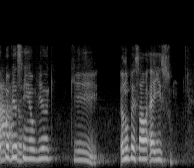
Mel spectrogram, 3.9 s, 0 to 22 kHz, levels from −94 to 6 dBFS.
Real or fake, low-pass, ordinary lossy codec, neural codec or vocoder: fake; 7.2 kHz; none; vocoder, 22.05 kHz, 80 mel bands, HiFi-GAN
